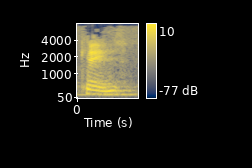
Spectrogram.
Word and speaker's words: Keynes: or keynes he said keynes was a better word because it arrived with it rhymes with brains and this is the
